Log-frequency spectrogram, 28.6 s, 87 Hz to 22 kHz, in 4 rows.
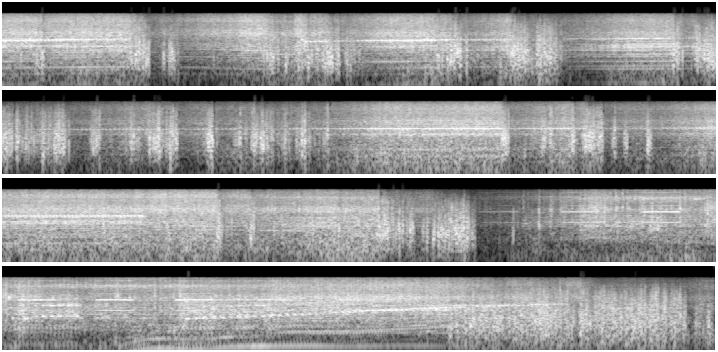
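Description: Honda CT110 postie bike's small single-cylinder four-stroke engine running under way, its pitch climbing several times as it revs up through the gears, with a short lull about two-thirds of the way through. Wind rushes over the microphone.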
